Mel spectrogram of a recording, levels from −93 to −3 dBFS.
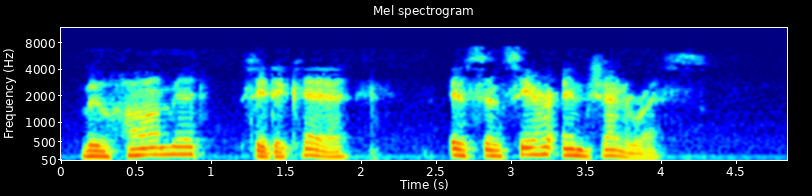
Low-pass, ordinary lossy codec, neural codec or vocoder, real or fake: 7.2 kHz; MP3, 32 kbps; codec, 16 kHz, 8 kbps, FunCodec, trained on Chinese and English, 25 frames a second; fake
